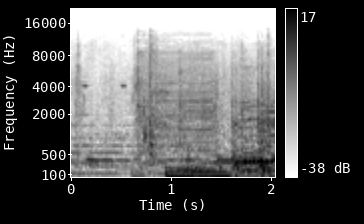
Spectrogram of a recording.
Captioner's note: beeping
